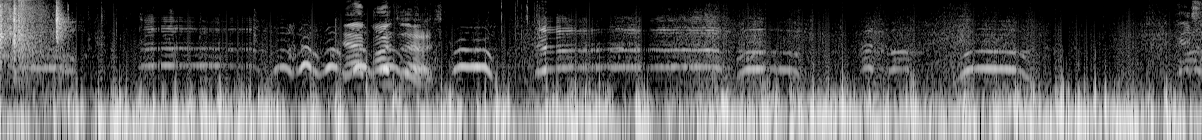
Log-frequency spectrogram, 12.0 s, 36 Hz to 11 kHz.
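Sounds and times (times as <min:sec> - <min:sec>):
wind rumble on microphone: 0:00.0 - 0:12.0
person yelling: 0:05.4 - 0:08.0.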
